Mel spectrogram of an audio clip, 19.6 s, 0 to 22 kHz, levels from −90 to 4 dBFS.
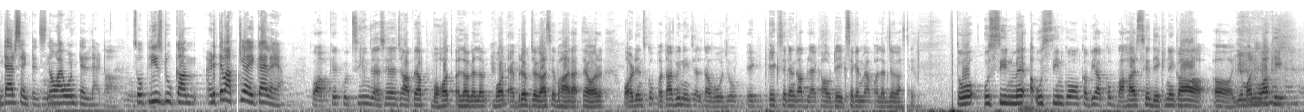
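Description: Silences of 26 and 31 ms cut into the sound at 3.54 and 13.57 s, ten seconds apart: gaps at joins of encoded pieces, where untrimmed encoder padding remains.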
